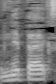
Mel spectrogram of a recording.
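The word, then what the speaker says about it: Knipex: It's a, I think you pronounce it Nipex.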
